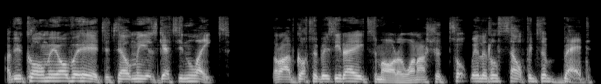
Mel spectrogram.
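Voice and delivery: put-on a rough drunk needling the boy; drunk mercenary voice. Dedan's drunken gruff voice.

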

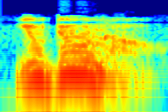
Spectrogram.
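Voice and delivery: put-on narrated old man's heated insistence; furious. A narrator's reading. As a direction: throw it out as an angry accusation. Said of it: "Elias said furiously".

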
